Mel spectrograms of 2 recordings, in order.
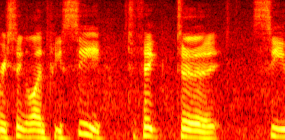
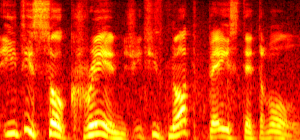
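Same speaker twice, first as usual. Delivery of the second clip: put-on accent sliding between French, British and Russian. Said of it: "What's that accent? You went between French and like British and Russian".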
